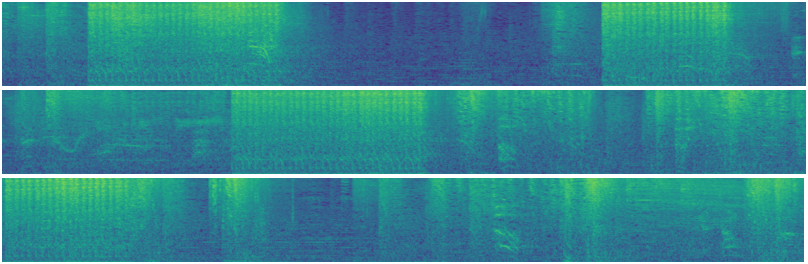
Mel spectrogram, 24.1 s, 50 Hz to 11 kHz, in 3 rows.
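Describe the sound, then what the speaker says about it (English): Rapid gunfire and heavy weapon blasts from the sci-fi shooter Mass Effect 2, Legendary Edition, sustained bursts layered with game voices and combat effects throughout, loud and dense. "Firing a high-impact shot."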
